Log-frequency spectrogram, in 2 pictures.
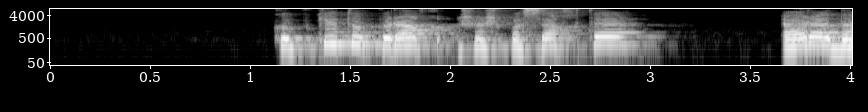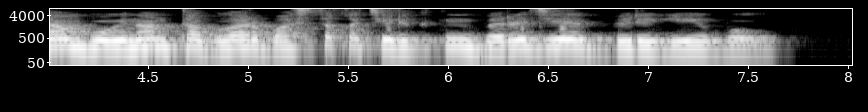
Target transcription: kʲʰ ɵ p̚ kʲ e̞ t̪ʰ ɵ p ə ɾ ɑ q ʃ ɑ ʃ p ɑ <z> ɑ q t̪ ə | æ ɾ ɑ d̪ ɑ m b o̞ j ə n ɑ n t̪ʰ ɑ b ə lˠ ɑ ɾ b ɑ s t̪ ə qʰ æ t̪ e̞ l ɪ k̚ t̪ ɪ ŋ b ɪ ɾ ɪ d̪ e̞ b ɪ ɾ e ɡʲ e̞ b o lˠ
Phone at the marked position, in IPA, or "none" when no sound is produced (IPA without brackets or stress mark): s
